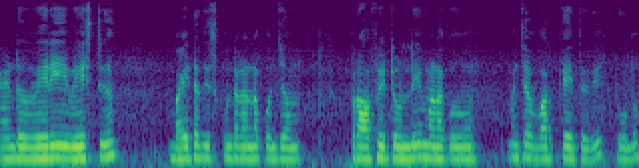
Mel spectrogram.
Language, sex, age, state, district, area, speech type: Telugu, male, 60+, Andhra Pradesh, Visakhapatnam, urban, spontaneous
